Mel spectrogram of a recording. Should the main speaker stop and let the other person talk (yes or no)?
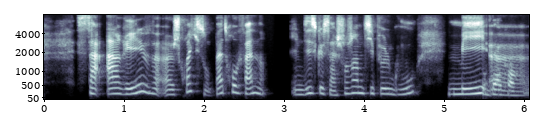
no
